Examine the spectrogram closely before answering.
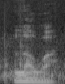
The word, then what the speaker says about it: Loughor: Now the Hornby box says that Dodo was made for the Loughor Colliery, Swansea. I'm told by one of my Welsh friends the correct pronunciation is much closer to Lower.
